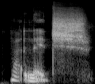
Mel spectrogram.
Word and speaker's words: Attar: This is by Attar. I believe that's how you pronounce the name. Attar, yes.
